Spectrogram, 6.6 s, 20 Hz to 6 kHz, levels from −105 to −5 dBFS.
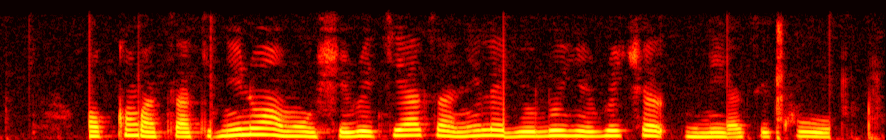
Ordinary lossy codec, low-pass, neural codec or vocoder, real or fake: none; 5.4 kHz; none; real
